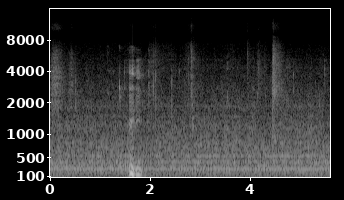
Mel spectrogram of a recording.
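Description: A man biting into and chewing a crispy pan-fried rice cake, with faint scattered crunches and one short, louder low 'mm' about one and a half seconds in, over a steady low hum.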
